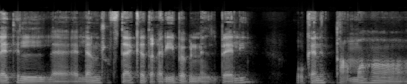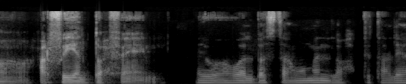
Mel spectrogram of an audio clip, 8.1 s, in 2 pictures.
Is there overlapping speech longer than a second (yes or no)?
no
